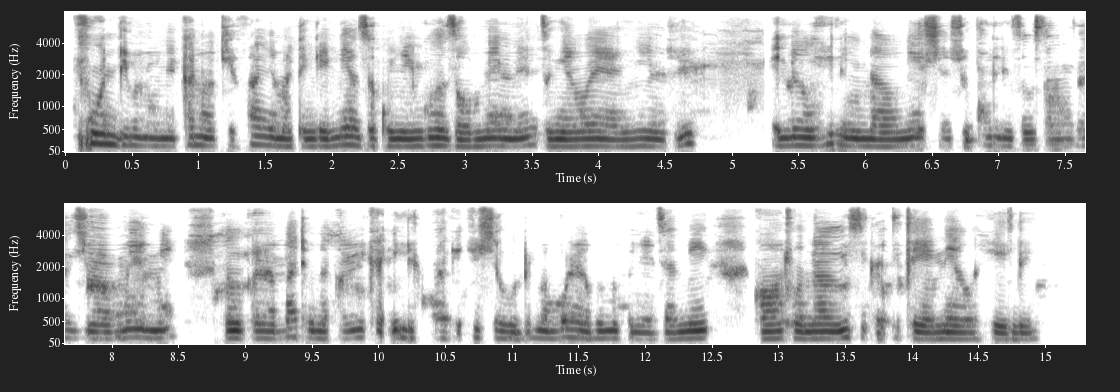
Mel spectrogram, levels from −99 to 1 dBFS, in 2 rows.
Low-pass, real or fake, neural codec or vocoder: 7.2 kHz; fake; codec, 44.1 kHz, 3.4 kbps, Pupu-Codec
